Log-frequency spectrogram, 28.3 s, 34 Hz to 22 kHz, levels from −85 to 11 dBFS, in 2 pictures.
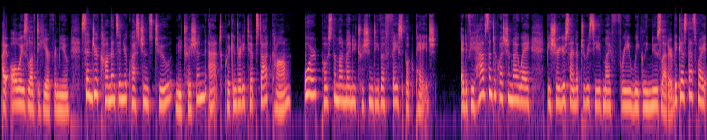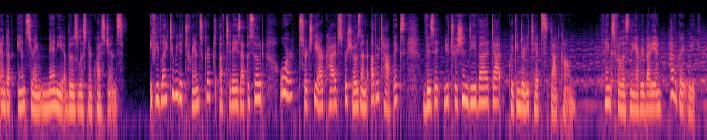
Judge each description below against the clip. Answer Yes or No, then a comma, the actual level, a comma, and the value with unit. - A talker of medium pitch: Yes, medium, 180 Hz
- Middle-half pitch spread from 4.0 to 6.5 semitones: Yes, wide, 5.4 semitones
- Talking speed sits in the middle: Yes, average, 185 wpm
